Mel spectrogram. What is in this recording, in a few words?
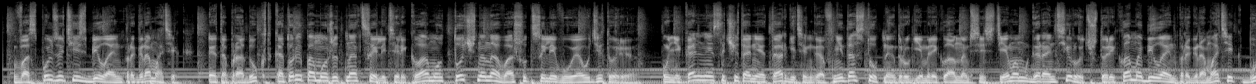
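Russian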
